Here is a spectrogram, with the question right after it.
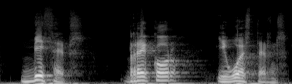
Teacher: en dos o más consonantes siempre ejemplos biceps récord y westerns estas tres palabras tienen el golpe de voz en la segunda sílaba contando desde el final bíceps termina en la secuencia p ese récord en r&d y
